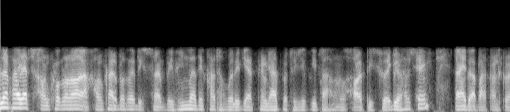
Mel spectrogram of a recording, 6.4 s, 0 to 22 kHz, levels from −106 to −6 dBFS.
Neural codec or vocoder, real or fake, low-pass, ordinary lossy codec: codec, 24 kHz, 1.5 kbps, HILCodec; fake; 3.6 kHz; Opus, 24 kbps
